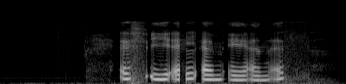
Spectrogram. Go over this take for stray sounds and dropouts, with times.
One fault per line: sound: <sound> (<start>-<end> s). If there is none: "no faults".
sound: dropout (1.8-1.9 s)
